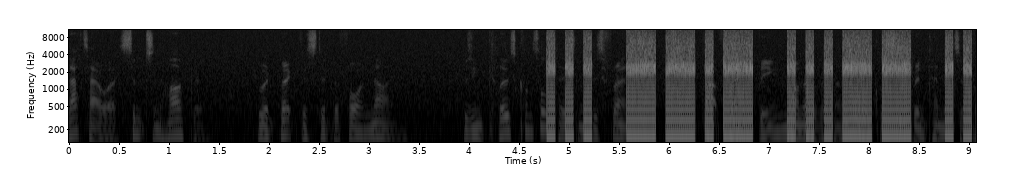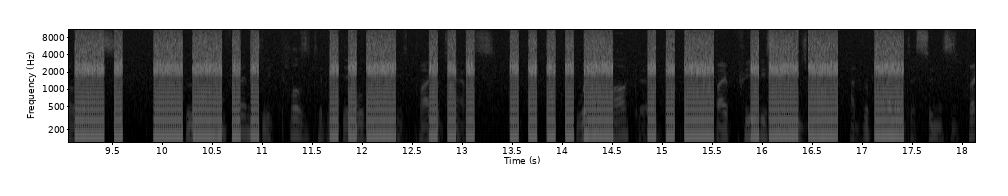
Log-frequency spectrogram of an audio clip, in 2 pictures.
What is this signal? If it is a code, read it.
Morse code, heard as a buzzer, hand-sent with a paddle, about 13 wpm, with speech in English. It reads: SQ3FZ US4UWT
